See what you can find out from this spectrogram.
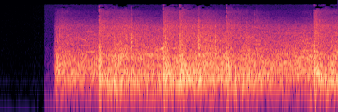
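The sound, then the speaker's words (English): Flashbang grenades used by police to push back crowds in Portland go off in a string of sharp, cracking bangs at uneven intervals, layered over a loud, continuous roar of crowd noise that starts abruptly and never lets up. “Police use flashbang grenades to push back crowds in Portland.”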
